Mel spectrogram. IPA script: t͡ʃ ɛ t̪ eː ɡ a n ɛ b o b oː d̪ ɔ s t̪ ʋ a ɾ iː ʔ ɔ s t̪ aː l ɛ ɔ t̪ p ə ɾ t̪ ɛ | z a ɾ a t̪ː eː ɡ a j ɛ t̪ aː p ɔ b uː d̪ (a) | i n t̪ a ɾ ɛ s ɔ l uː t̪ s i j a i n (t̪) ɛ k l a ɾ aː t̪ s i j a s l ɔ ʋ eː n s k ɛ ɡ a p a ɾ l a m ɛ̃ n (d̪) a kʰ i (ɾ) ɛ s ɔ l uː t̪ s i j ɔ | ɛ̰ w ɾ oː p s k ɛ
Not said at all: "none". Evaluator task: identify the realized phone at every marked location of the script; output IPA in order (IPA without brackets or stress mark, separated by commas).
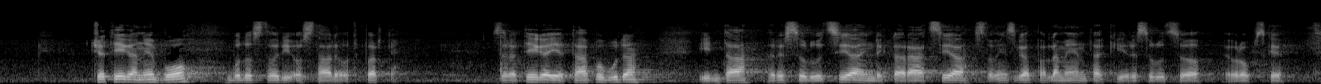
a, d̪, t̪, ɾ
